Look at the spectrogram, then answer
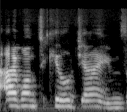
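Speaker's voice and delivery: ordinary delivery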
